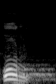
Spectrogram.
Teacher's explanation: apa bedanya tafkim dengan tarkik tafkim yaitu tebal jika tarkik tipis karena sebelumnya ada harakat dumah ro ini kita baca tafkim atau tebal kur posisi bibir kita pada saat membunyikan seperti orang cemberut Qur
